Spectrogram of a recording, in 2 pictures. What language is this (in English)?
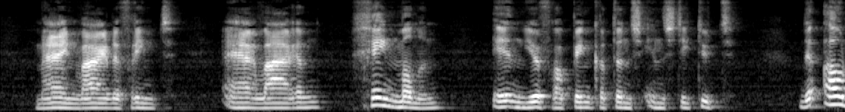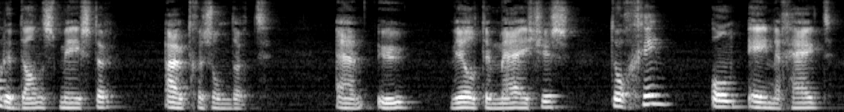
Dutch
